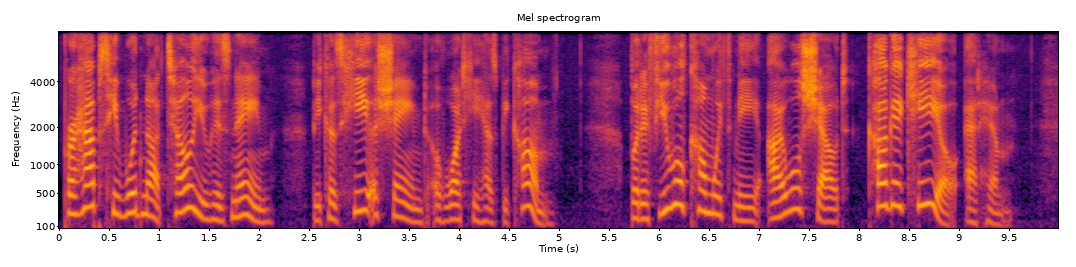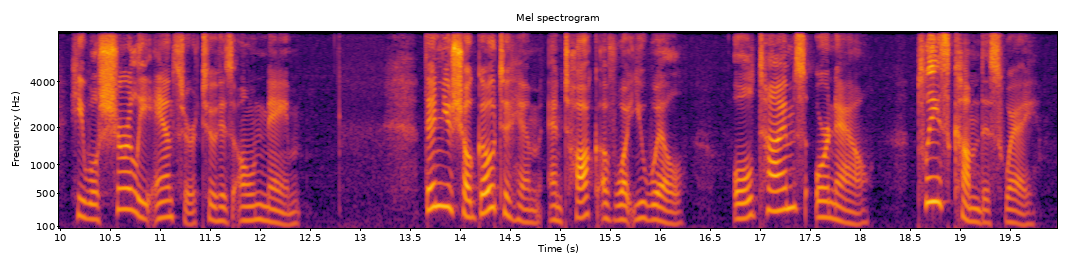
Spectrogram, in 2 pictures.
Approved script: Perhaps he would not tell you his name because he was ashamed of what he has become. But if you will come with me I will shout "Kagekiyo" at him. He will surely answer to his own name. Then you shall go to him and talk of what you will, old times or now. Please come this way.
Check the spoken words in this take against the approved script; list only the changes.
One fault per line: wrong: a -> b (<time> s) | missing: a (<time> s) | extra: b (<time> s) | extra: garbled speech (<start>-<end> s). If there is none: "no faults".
missing: was (3.1 s)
